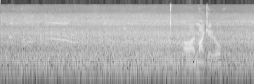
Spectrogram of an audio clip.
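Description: A short freight train hauled by QR National locomotives rolls past on the rails at Cabramatta station, a steady rumbling drone with a brief squeal near the end, while a person speaks nearby.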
